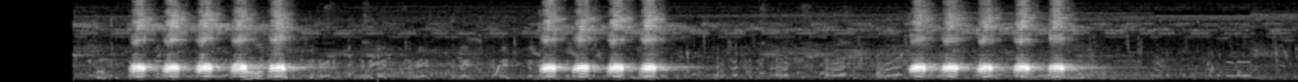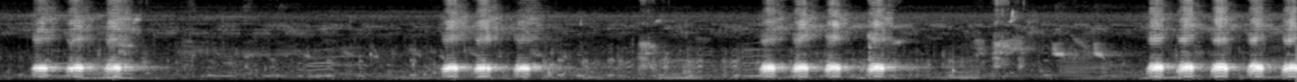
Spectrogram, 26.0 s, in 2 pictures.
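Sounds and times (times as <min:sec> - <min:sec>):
crow nasal calls: 0:01.3 - 0:03.2, 0:05.4 - 0:06.9, 0:09.0 - 0:11.1, 0:13.3 - 0:14.6, 0:17.4 - 0:18.5, 0:19.4 - 0:22.8, 0:24.4 - 0:25.9.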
